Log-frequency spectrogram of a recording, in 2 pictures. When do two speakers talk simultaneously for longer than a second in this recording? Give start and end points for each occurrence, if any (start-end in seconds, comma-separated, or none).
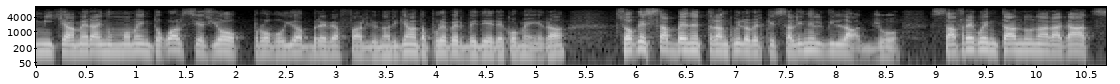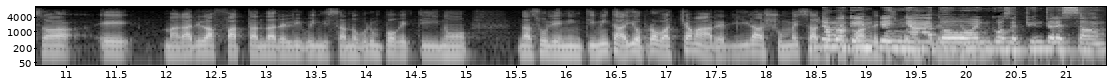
18.4-20.2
